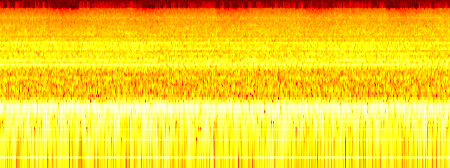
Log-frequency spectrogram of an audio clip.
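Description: Jet airliner engines running steadily in a flight simulator video game, a constant low droning hum with a whine on top, unchanging and fairly quiet throughout with no talking.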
